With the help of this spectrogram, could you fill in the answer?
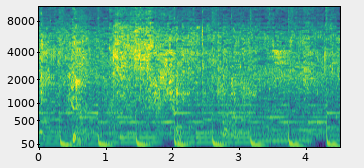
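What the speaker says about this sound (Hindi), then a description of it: "अब मैं इसको अच्छी तरह से मिक्स कर लूँगी।" Cream is mixed into mutton karahi in a pan, giving a quiet, continuous sizzle with soft stirring sounds. A low rhythmic thumping pulse runs underneath.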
